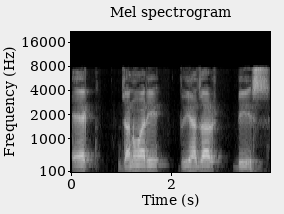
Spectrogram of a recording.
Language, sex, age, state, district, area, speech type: Assamese, male, 30-45, Assam, Sonitpur, rural, spontaneous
